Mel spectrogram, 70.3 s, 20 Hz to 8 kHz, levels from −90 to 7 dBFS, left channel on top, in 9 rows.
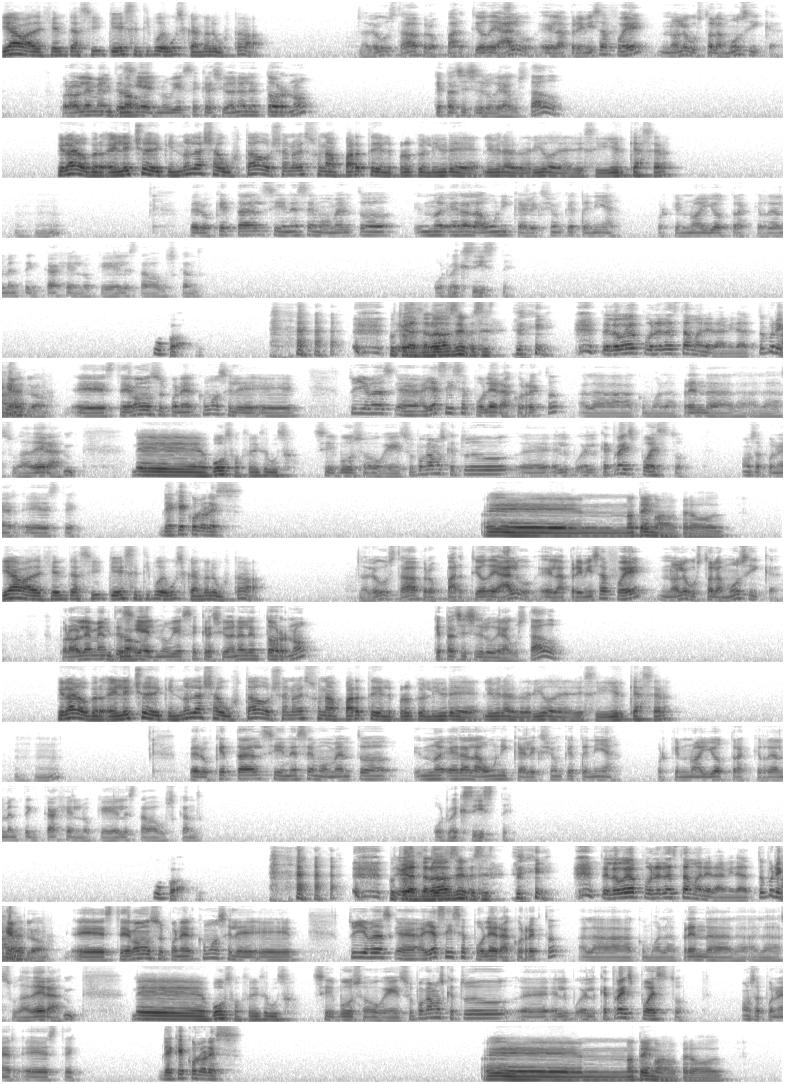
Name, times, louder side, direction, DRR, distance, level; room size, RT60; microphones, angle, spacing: voice 1, 0.0-2.6 8.8-9.2 16.2-22.3 40.6-40.9 43.0-43.7 46.8-47.1 56.0-57.6 67.3-69.7, right 1 dB, 10° right, 0.4 m, -26 dB
voice 2, 3.6-7.8 8.4-10.9 12.1-13.4 23.6-24.0 25.0-29.6 30.0-33.2 35.6-36.1 41.7-43.9 44.2-55.8 57.8-61.5 62.1-63.2 64.1-64.8, right 4 dB, 60° right, 0.6 m, -31 dB
3.8 x 2.1 x 3.5 m
head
